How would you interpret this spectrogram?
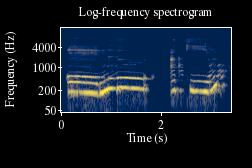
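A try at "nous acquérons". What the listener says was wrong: Acquérons. There is an air here. Acquérons.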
